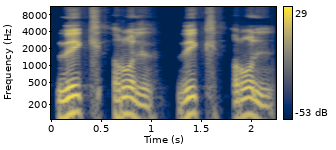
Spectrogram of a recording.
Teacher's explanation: pada kata zikrul kaf ya yang sukun, ada sifat hamusnya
